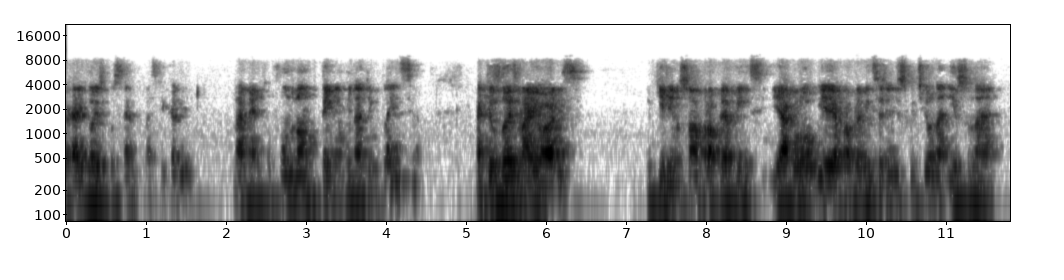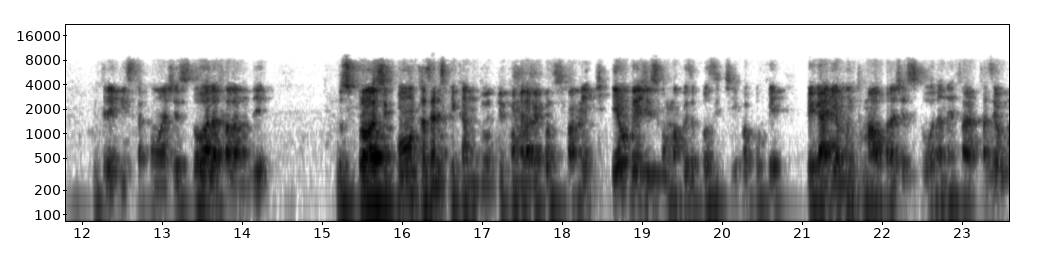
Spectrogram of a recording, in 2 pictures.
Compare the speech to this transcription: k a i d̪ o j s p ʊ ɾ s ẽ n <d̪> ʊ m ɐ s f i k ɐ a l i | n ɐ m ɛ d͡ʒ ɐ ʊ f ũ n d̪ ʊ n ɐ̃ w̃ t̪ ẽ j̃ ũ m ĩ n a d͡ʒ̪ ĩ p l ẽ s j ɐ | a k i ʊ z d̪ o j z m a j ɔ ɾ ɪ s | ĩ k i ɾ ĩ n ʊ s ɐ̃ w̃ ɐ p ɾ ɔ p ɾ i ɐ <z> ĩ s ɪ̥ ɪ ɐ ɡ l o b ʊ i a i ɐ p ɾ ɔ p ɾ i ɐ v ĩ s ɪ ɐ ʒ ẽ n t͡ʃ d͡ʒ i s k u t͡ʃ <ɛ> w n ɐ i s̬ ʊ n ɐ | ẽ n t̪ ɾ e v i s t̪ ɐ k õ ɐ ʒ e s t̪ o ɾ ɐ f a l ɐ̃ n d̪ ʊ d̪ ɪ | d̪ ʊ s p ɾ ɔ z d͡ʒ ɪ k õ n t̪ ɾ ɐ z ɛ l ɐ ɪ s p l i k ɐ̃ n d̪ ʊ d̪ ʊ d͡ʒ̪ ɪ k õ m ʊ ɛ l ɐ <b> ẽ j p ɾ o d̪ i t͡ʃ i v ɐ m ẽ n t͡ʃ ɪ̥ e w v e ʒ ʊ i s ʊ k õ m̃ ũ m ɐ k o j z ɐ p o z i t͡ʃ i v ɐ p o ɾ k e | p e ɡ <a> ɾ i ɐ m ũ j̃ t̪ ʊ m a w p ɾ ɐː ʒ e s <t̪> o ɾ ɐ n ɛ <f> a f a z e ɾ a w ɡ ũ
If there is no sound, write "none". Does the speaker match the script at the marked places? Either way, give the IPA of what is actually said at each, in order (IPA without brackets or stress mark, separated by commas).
t̪, v, i, v, a, t̪, f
